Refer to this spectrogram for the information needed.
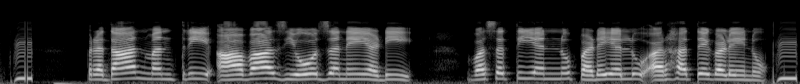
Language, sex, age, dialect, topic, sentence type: Kannada, female, 18-24, Mysore Kannada, banking, question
